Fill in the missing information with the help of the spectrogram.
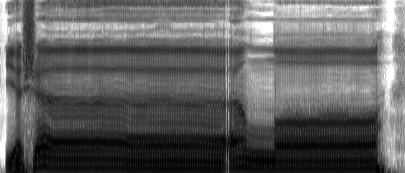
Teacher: yasya itu dihukumi sebagai mad jaiz. Panjangnya boleh empat atau boleh lima harakat.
